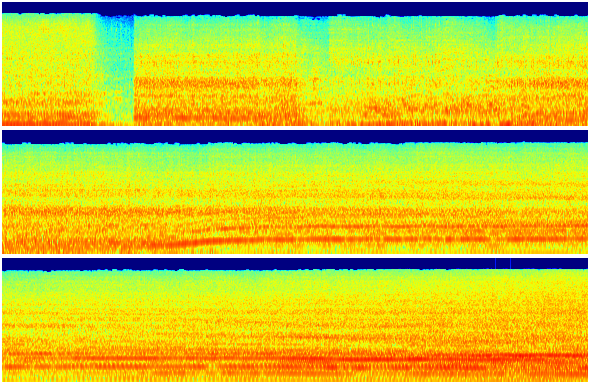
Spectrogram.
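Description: A loud truck engine roars, climbing in pitch and then holding a high, steady howl.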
